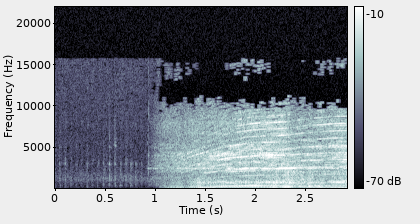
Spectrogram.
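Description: An orbital sander whirs up to speed and sands steadily.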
